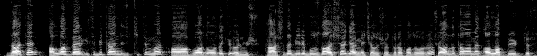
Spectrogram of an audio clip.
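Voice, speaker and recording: Excitable high-voiced young gamer man. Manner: excitable, swears and laughs while playing. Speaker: gaming YouTuber. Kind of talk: live gameplay commentary.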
